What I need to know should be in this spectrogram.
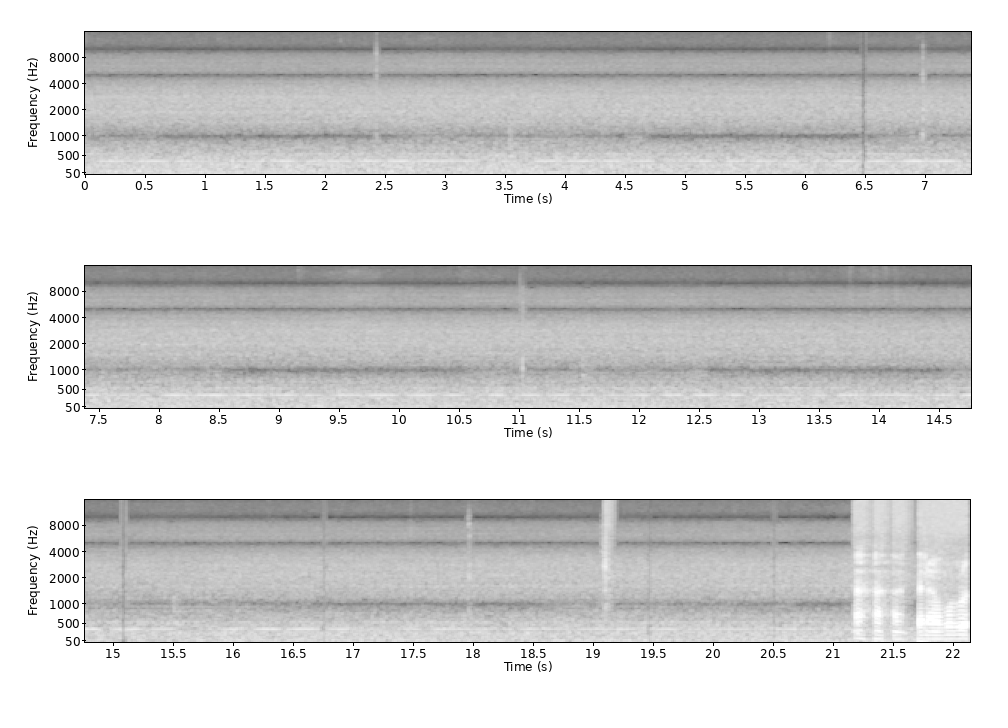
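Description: An electric train motor hums steadily.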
